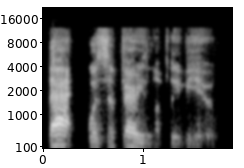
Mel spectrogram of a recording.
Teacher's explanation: So I don't even say the T. I just go straight to the W.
